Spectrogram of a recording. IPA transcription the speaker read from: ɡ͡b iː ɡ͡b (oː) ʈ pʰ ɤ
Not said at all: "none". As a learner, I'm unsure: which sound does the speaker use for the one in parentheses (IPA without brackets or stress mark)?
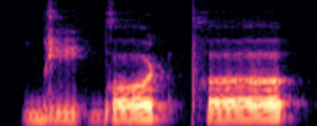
oː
